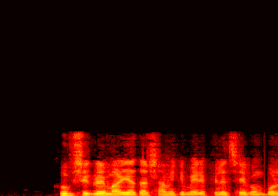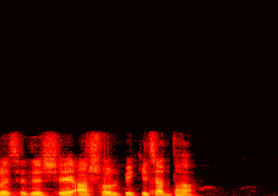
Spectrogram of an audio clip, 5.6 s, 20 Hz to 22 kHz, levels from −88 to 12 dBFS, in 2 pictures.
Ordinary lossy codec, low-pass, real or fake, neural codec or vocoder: AAC, 32 kbps; 7.2 kHz; real; none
